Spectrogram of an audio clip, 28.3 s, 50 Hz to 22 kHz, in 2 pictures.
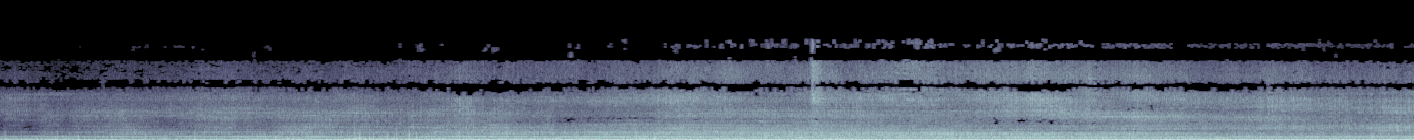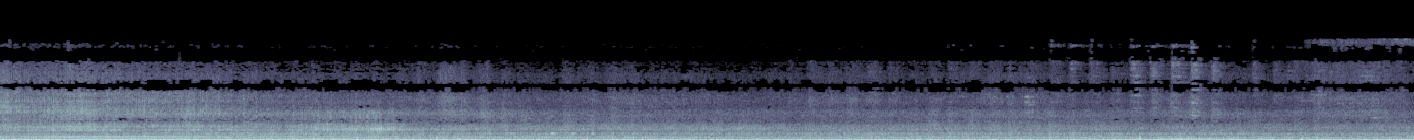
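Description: BNSF freight train hauling garbage containers rolling past: a deep diesel rumble swells over the first several seconds, peaks about 8 to 10 seconds in, then eases slowly into the steady rolling of the container cars. A faint steady whine runs through the first half.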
